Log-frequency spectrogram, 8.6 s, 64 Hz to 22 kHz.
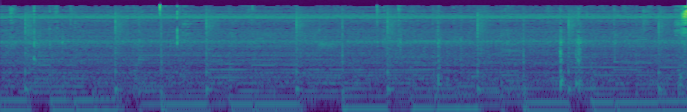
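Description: An Epson L5190 printer scans a document, its mechanism humming and whirring steadily with repeated motor pulses and small clicks, close and fairly loud, with no talking.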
